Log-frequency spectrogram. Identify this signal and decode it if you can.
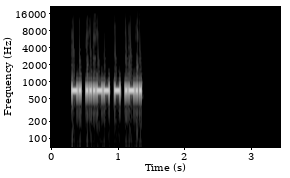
Morse code, heard as a keyed tone, about 46 wpm, 700 Hz. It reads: N3TL
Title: USA Call Signs - 4 Characters - Repeated 2x - 45wpm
